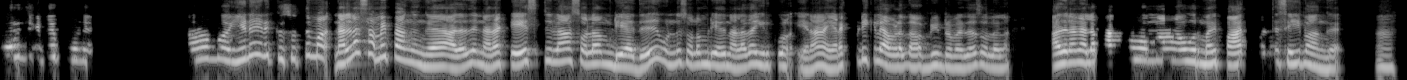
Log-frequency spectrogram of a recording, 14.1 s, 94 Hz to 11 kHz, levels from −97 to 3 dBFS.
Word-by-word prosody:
கொறஞ்சுக்கிட்டேபோனேன். 335 Hz, -5 st, -4 dB, 1.1 s
ஆமா, 335 Hz, -1 st, -1 dB, 0.2 s
ஏன்னா 400 Hz, +6 st, +1 dB
எனக்கு 380 Hz, -4 st, -3 dB
சுத்தமா 385 Hz, +3 st, 0 dB, 0.2 s
நல்லா 290 Hz, -, +6 dB
சமைப்பாங்கங்க. 330 Hz, -, +2 dB, 0.2 s
அதாவது 205 Hz, +7 st, +3 dB
நல்லா 225 Hz, +4 st, +4 dB
டேஸ்ட்டலாம் 285 Hz, +4 st, +1 dB
சொல்ல 255 Hz, 0 st, +1 dB
முடியாது. 205 Hz, -3 st, +2 dB, 0.2 s
ஒன்னும் 265 Hz, +2 st, -5 dB
சொல்ல 240 Hz, 0 st, -3 dB
முடியாது 225 Hz, -3 st, 0 dB
நல்லா 195 Hz, +1 st, -1 dB
தான் 245 Hz, -2 st, 0 dB
இருக்கும். 230 Hz, -1 st, -4 dB, 0.2 s
ஏன்னா 190 Hz, +5 st, 0 dB, 0.2 s
"எனக்கு 225 Hz, -, -3 dB
பிடிக்கல 310 Hz, -4 st, 0 dB
அவ்ளோதான்!" 210 Hz, 0 st, -1 dB
அப்டின்ற 210 Hz, 0 st, -4 dB
மாரி 195 Hz, +1 st, -2 dB
தான் 235 Hz, +2 st, -4 dB
சொல்லலாம். 200 Hz, -1 st, -5 dB, 0.4 s
அதெல்லாம் 270 Hz, +3 st, +4 dB
நல்லா 275 Hz, +1 st, +2 dB
பக்குவமா 300 Hz, +3 st, 0 dB, 0.3 s
ஒரு 280 Hz, -, +1 dB
மாரி 255 Hz, +2 st, +2 dB
பாத்து 240 Hz, +1 st, +4 dB
பாத்து 235 Hz, +4 st, -13 dB
செய்வாங்க. 240 Hz, -7 st, -1 dB, 0.5 s
அ 200 Hz, 0 st, -7 dB
255 Hz, 150 wpm, -24 LUFS, 220-305 Hz, 1.1 s, நல்லா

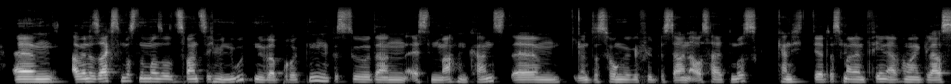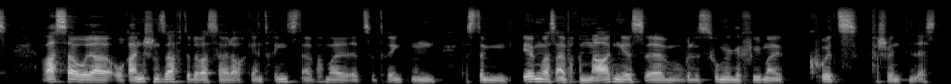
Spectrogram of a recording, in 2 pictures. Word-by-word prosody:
Ähm, 120 Hz, +1 st, +7 dB
aber 125 Hz, -, +3 dB
wenn 135 Hz, -, +4 dB
du 135 Hz, -, 0 dB
sagst, 140 Hz, +2 st, +3 dB
du -, -, -4 dB
musst 155 Hz, 0 st, -2 dB
nur 140 Hz, -, 0 dB
mal 135 Hz, -, +1 dB
so 130 Hz, -1 st, -1 dB
20 125 Hz, +1 st, 0 dB
Minuten 125 Hz, -, -3 dB
überbrücken, 110 Hz, +10 st, -4 dB
bis 125 Hz, -3 st, -1 dB
du 120 Hz, -2 st, -3 dB
dann 110 Hz, -2 st, -1 dB
Essen 110 Hz, -, -2 dB
machen 110 Hz, +2 st, -3 dB
kannst, 135 Hz, +5 st, -3 dB
ähm, 110 Hz, 0 st, 0 dB, 0.2 s
und 105 Hz, +1 st, -5 dB
das 110 Hz, -, +1 dB
Hungergefühl 115 Hz, -1 st, -3 dB
bis 110 Hz, -, -1 dB
dahin 105 Hz, -3 st, 0 dB
aushalten 110 Hz, 0 st, -3 dB
musst, 140 Hz, +2 st, -1 dB, 0.2 s
kann 125 Hz, -3 st, -1 dB
ich 120 Hz, +1 st, -10 dB
dir 120 Hz, 0 st, 0 dB
das 120 Hz, +1 st, -2 dB
mal 120 Hz, -, -1 dB
empfehlen, 115 Hz, +3 st, -3 dB
einfach 110 Hz, +3 st, -4 dB
mal 115 Hz, -1 st, 0 dB
'n 110 Hz, -, -6 dB
Glas 105 Hz, 0 st, +3 dB, 0.3 s
Wasser 125 Hz, -3 st, +8 dB
oder 110 Hz, -2 st, +4 dB
Orangensaft 120 Hz, +2 st, +1 dB
oder 110 Hz, -1 st, -2 dB
was 110 Hz, 0 st, +1 dB
du 115 Hz, -, -5 dB
halt 105 Hz, -, -2 dB
auch -, -, -3 dB
gern -, -, -8 dB
trinkst, 120 Hz, +1 st, -5 dB
einfach 105 Hz, +3 st, -10 dB
mal, 105 Hz, -2 st, -4 dB
äh, -, -, -9 dB
zu -, -, -3 dB
trinken 110 Hz, 0 st, -9 dB
und 105 Hz, +1 st, -6 dB, 0.2 s
dass 120 Hz, +1 st, +1 dB
dann 105 Hz, -3 st, -3 dB
irgendwas 120 Hz, -2 st, +4 dB
einfach 110 Hz, 0 st, -1 dB
im 105 Hz, -, -1 dB
Magen 110 Hz, +5 st, +4 dB
ist, 115 Hz, 0 st, +4 dB
äh, 105 Hz, +1 st, +1 dB
wo 105 Hz, +1 st, -8 dB
das 105 Hz, 0 st, -2 dB
Hungergefühl 115 Hz, 0 st, -3 dB
mal 100 Hz, -1 st, -3 dB, 0.2 s
kurz 115 Hz, 0 st, +3 dB
verschwinden 105 Hz, -1 st, -6 dB
lässt. -, -, -4 dB
115 Hz, 215 wpm, -25 LUFS, 110-125 Hz, 0.3 s, Wasser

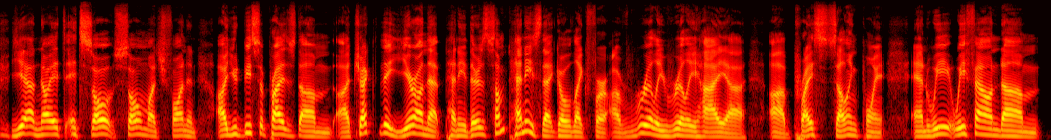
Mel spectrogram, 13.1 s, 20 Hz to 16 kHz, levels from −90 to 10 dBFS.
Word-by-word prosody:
Yeah, 195 Hz, +6 st, +2 dB
no, 175 Hz, +1 st, +1 dB
it 175 Hz, 0 st, 0 dB
it's 180 Hz, -1 st, -5 dB
so 175 Hz, +1 st, +3 dB
so 175 Hz, +1 st, -1 dB
much 140 Hz, -8 st, -4 dB
fun, 145 Hz, 0 st, -2 dB
and, 125 Hz, -3 st, -7 dB, 0.3 s
uh, 150 Hz, +1 st, +3 dB
you'd 175 Hz, -2 st, -4 dB
be 220 Hz, -, 0 dB
surprised, 175 Hz, -9 st, +1 dB
um, 120 Hz, -4 st, -1 dB
uh, 120 Hz, 0 st, -1 dB
check 200 Hz, -, +1 dB
the 210 Hz, 0 st, +3 dB
year 160 Hz, +5 st, +1 dB
on 185 Hz, -3 st, +3 dB
that 150 Hz, -, 0 dB
penny, 145 Hz, -2 st, -2 dB
there's 165 Hz, +4 st, 0 dB
some 215 Hz, +6 st, -1 dB
pennies 255 Hz, -7 st, 0 dB
that 135 Hz, -3 st, +1 dB
go, 135 Hz, +1 st, +2 dB
like, 125 Hz, -4 st, -1 dB
for -, -, -2 dB
a 115 Hz, -, -2 dB
really, 155 Hz, -, 0 dB
really 140 Hz, 0 st, +1 dB
high, 120 Hz, -2 st, +2 dB
uh, 105 Hz, -2 st, 0 dB, 0.3 s
uh, -, -, +1 dB
price -, -, 0 dB
selling 160 Hz, -3 st, -1 dB
point, 125 Hz, -4 st, -4 dB, 0.3 s
and 130 Hz, 0 st, -1 dB
we 180 Hz, +4 st, +1 dB
we 175 Hz, +4 st, +1 dB
found, 170 Hz, -6 st, +2 dB
um, 125 Hz, -5 st, +2 dB
150 Hz, 190 wpm, -23 LUFS, 130-180 Hz, 0.3 s, so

